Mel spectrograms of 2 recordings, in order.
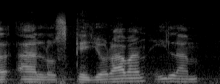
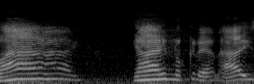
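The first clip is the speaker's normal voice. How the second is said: higher, louder mocking whine; mocking jeer; 11 semitones higher, 7 dB louder, much slower than usual. Mockers in the house ridicule Jesus, high mock whine. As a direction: jeer at him in a silly high voice.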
